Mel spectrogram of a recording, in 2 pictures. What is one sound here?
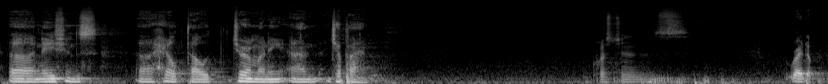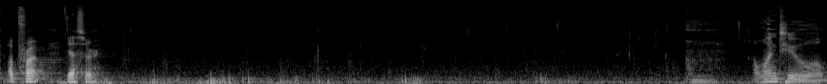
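An elderly man speaks into a microphone in a large room.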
